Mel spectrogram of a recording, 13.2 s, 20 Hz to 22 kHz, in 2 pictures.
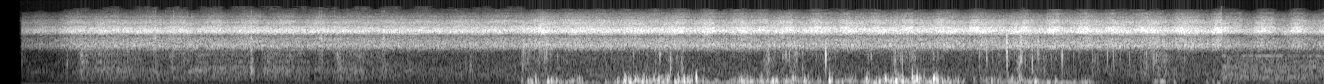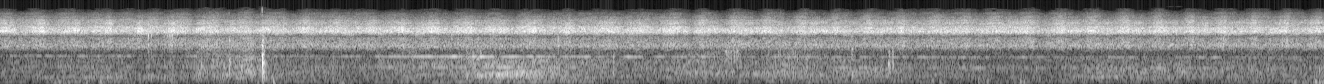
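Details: Cicadas in Park Šuma Musapstan, Zadar, Croatia, in August 2014: a dense, steady high buzzing chorus that continues throughout, with a burst of low rustling or handling noise early on and faint clicks.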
